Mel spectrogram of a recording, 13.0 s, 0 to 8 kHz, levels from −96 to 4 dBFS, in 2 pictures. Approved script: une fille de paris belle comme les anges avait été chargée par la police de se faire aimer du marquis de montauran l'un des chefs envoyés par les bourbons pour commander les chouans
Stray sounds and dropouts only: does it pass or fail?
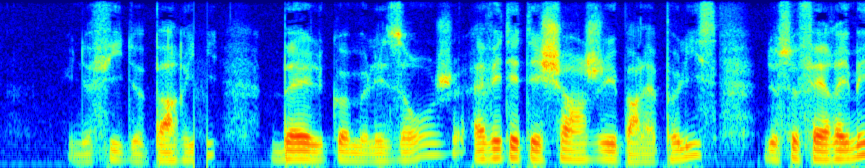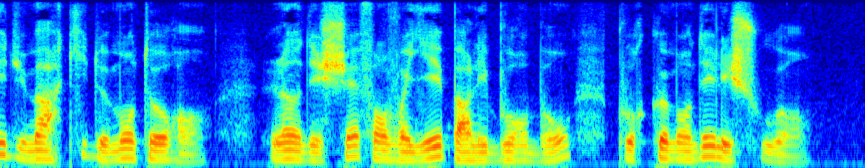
fail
